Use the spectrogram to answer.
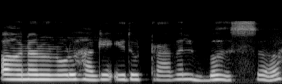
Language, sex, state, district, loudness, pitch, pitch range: Kannada, female, Karnataka, Dharwad, -16 LUFS, 225 Hz, 210-225 Hz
